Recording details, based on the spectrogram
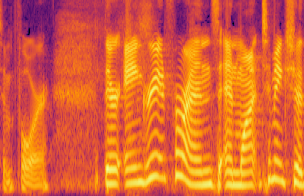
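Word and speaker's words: Firenze: We meet a new centaur named Ferenz. That's what I call him because that's how they say it. Jim Dale says Ferenzi.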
